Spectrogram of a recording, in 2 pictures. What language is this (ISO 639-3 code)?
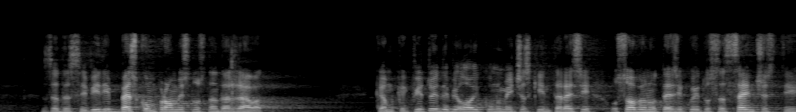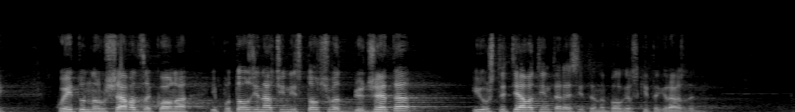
bul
